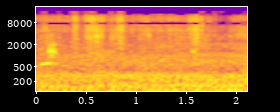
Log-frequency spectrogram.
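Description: American pit bull terrier giving a short, faint whine right at the start, over a steady low rumble of road traffic and wind.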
